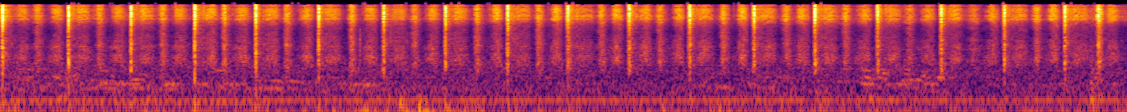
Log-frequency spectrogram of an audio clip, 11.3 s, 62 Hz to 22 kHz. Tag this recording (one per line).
2
Egg
Groove
Open
Shaker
